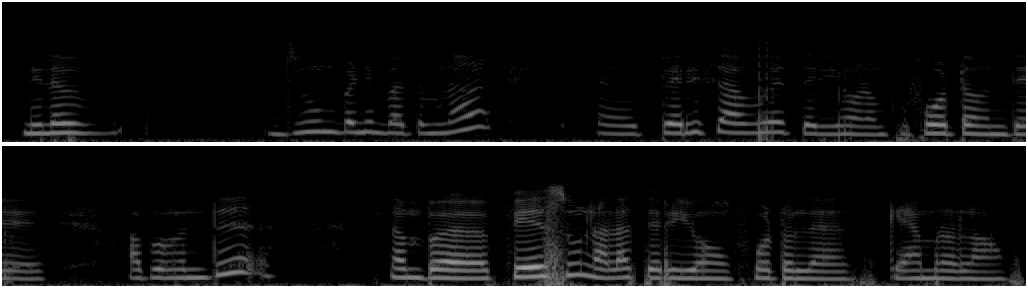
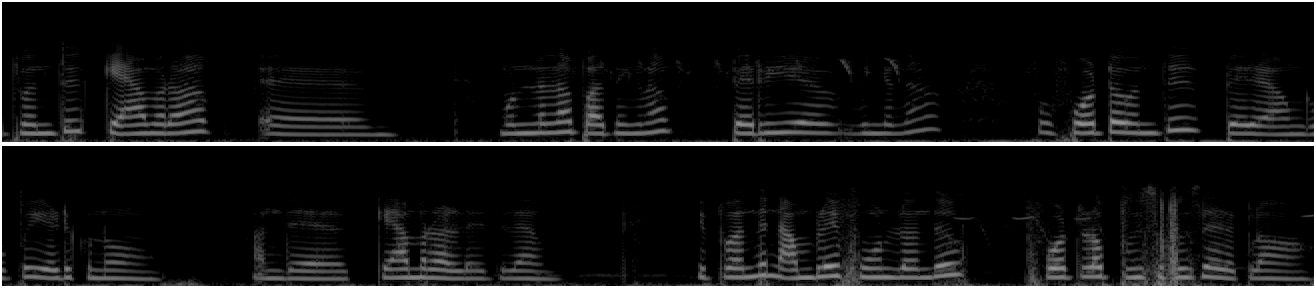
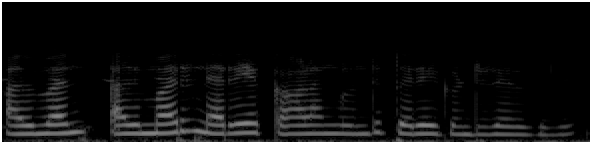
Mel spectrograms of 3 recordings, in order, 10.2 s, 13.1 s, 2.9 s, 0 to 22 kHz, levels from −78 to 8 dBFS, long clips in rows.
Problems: background sounds at intervals, echo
